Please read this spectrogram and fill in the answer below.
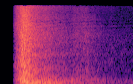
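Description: A whoosh sound effect with a deep low rumble under it. It comes in suddenly, sweeps downward and fades away over about a second and a half.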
